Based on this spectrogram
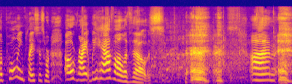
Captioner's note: laughter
